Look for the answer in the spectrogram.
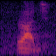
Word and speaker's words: Raj: Sure, I'm Raj. – Could you spell it? – Sure, it's R like Romeo, A Alpha, J Juliet. Raj.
